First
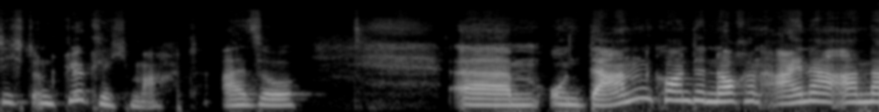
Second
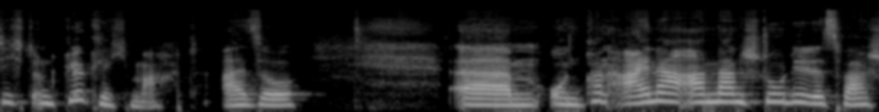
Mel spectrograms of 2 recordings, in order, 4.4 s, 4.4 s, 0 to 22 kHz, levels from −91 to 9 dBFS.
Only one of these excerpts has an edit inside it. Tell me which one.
second; 1 cut; at 2.9 s

